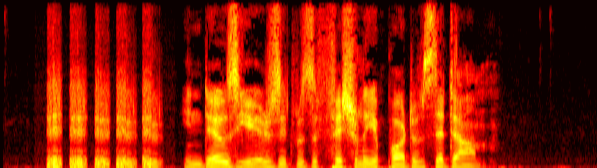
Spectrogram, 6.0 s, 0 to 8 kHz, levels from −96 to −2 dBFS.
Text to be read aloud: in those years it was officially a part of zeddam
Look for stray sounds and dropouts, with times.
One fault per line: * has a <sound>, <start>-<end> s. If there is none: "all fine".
* has a laugh, 0.5-1.6 s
